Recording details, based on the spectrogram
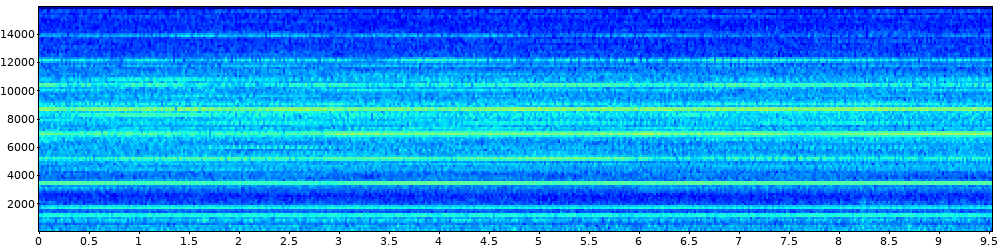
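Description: A loud, steady high-pitched whine holds through the fast spin with no change in rhythm; noisy spin, cause unclear.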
